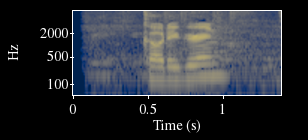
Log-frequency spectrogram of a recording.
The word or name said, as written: KODI GREENE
